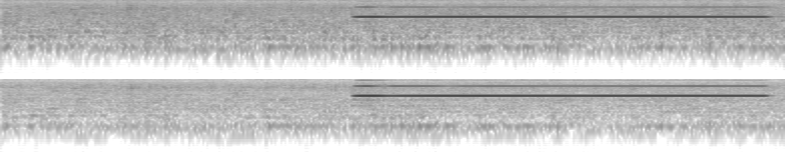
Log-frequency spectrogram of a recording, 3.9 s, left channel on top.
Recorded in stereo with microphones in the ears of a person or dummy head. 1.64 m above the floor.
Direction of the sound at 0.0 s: 35° left (ahead or behind).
